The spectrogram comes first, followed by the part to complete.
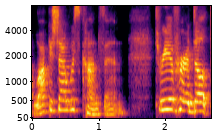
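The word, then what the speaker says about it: Waukesha: pronounce the city name how do you say that wakesha wakasa wakesha Wisconsin three of her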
